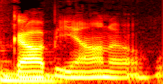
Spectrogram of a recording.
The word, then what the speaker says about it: Gabbiano: Bar Gabbiano, which is how you say it in Italian.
